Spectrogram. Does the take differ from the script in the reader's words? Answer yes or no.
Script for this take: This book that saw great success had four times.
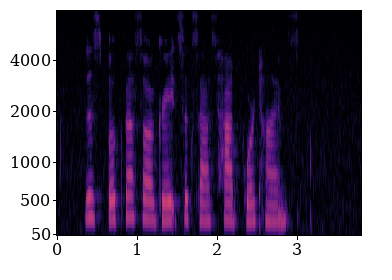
no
